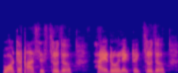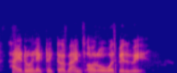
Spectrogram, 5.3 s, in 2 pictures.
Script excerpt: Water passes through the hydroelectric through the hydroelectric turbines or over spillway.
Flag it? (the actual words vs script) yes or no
no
